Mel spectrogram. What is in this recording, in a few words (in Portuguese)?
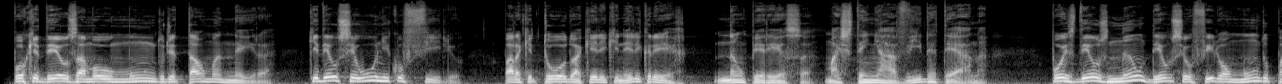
Narração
